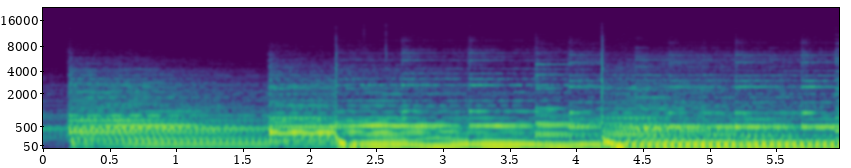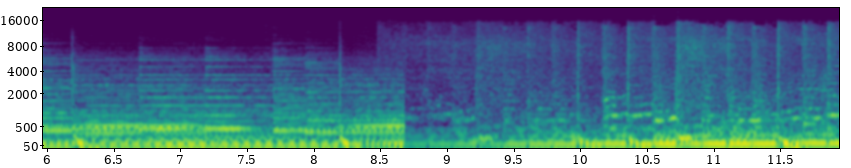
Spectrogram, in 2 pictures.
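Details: Loud electronic music with sustained synth tones and a heavy bass drop, and no animal sound.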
